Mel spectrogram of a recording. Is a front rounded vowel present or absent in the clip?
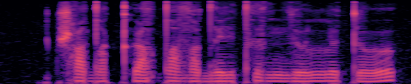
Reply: absent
